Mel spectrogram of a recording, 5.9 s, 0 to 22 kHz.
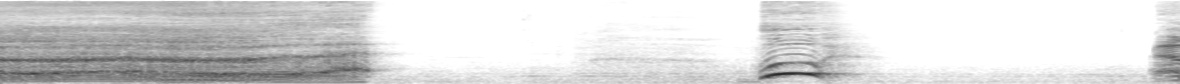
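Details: A loud, low-pitched belch of about half a second after fast-chugging two 12 oz cans of carbonated Diet Dr Pepper, following steady noise and then silence: burping.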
